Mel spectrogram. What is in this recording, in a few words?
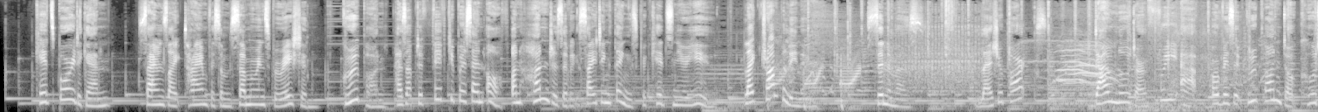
Scottish Commercial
